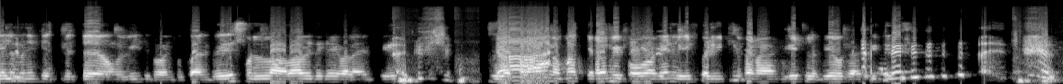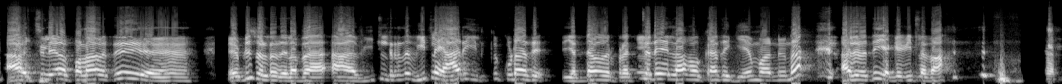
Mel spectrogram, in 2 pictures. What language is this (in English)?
Tamil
